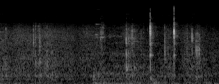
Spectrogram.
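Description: A few small clicks and taps over a faint steady hiss, with two sharper clicks about a second and a half in.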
